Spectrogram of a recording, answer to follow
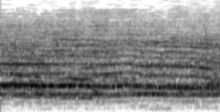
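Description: Live rock concert recording with several long, steady held notes that bend slightly, one high pitch the loudest.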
